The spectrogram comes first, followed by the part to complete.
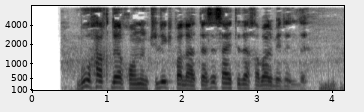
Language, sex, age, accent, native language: Uzbek, male, 25-34, Namangan, Uzbek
